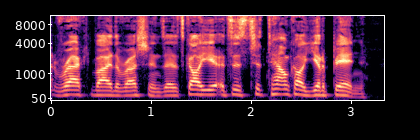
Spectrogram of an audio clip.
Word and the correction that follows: Irpin: It's spelled I-R-P-I-N. – Irpin. – Irpin. Irpin. Yeah.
